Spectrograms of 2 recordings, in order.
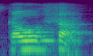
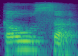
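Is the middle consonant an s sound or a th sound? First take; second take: th sound; s sound. First: The middle consonant is a th sound. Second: The middle consonant is an s sound. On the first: The speaker calls it right. "my tongue is touching on my upper teeth" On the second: The speaker calls it wrong. "it's not Kawsar"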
